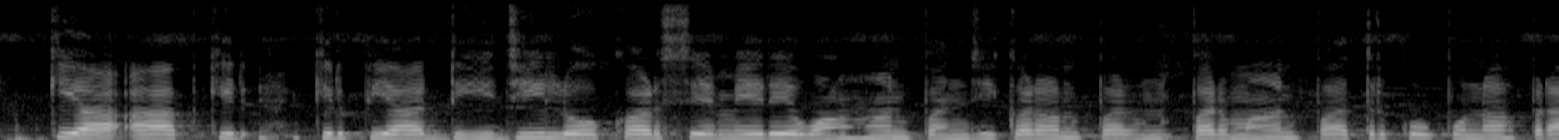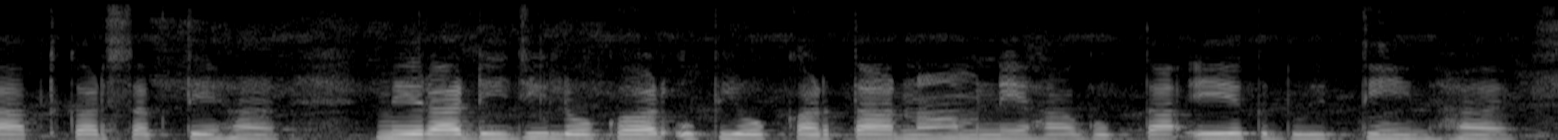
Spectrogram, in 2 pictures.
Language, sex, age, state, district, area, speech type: Hindi, female, 60+, Bihar, Madhepura, urban, read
